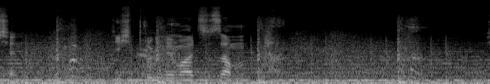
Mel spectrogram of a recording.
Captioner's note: aaaaand more punch noises; '*punch noises yet yet yet again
